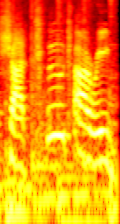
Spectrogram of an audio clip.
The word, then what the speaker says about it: charcuterie: trouble with that yeah shot tutari board is the proper pronunciation if you saw the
